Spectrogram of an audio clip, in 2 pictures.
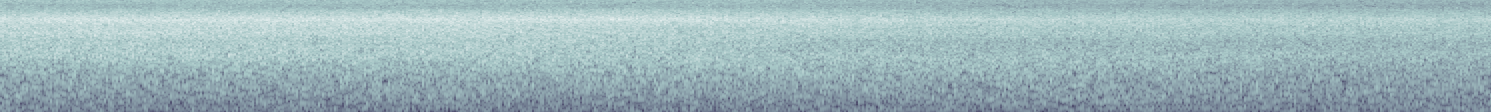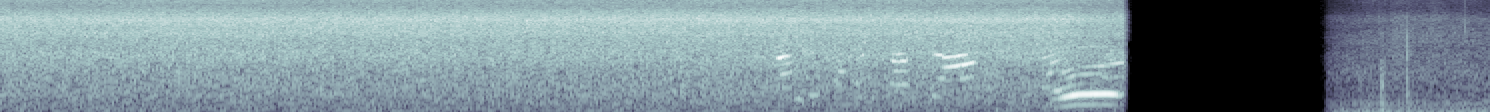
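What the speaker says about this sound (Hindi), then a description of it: "हमारे पीछे आप देख पा रहे हैं झरना, ये कितना बेहतरीन और भयानक है।" A large waterfall at a rock garden roars as a steady, dense wash of noise heard close by for most of the stretch, with a few brief knocks near the end before it suddenly drops to near silence.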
